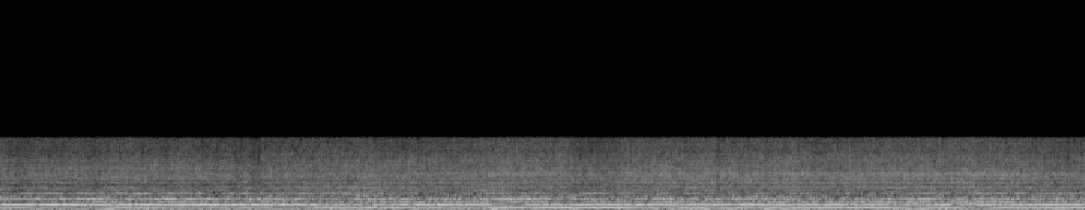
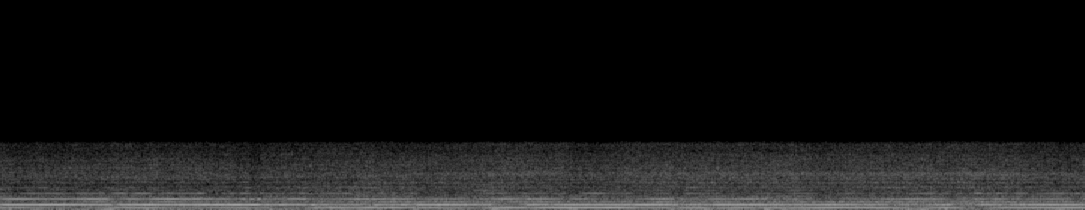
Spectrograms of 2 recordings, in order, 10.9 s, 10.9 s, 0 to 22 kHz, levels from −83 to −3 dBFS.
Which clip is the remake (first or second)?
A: first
